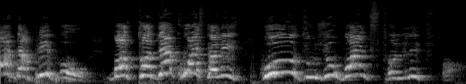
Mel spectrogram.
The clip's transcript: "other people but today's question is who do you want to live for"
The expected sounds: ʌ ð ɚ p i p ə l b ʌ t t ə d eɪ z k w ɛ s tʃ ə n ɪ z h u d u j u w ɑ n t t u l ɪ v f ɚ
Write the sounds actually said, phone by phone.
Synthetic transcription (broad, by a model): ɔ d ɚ p i p ə l b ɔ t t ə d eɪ k w ɛ s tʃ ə n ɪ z h u d u j u w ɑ n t t u l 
